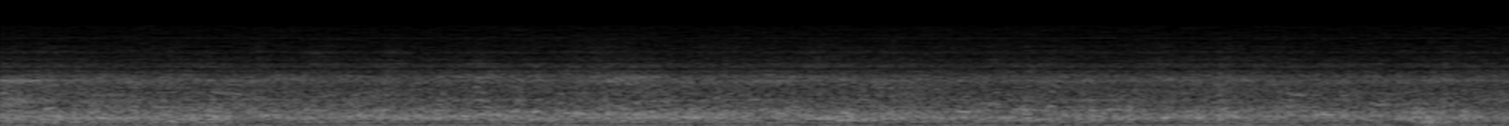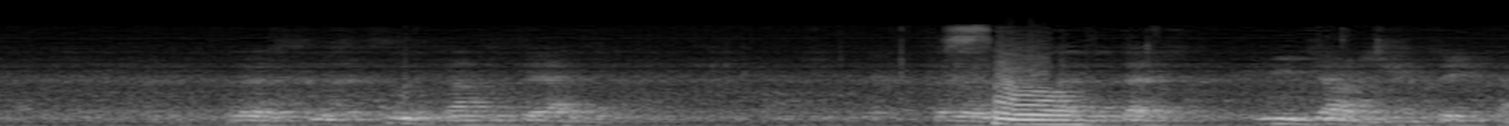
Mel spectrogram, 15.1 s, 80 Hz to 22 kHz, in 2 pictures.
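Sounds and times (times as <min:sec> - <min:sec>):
audience laughing and murmuring: 0:00.0 - 0:15.0.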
